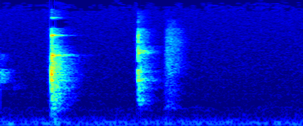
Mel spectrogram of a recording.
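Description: Metal cupping spoon clinking against a small glass of brewed coffee: a light click, then one sharp ringing clink, then two softer taps about a second in.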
